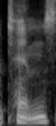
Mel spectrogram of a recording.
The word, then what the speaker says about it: Thames: the River Thames and yes that's pronounced the River Thames not River Thames and completes one revolution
